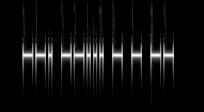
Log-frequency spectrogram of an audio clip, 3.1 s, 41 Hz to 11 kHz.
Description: Morse code, heard as a keyed tone, about 25 wpm, 700 Hz. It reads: G7TTM
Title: DXCC-100 Call Signs - 5 Characters - 25wpm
